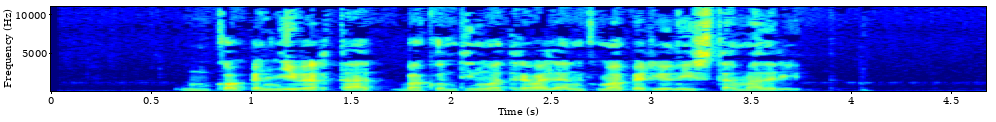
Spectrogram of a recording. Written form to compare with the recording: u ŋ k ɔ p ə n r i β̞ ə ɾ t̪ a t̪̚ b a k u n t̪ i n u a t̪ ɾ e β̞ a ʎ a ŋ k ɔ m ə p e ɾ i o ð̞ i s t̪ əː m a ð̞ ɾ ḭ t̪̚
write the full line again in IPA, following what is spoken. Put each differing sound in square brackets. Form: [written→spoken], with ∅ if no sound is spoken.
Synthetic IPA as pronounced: u ŋ k ɔ p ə n [r→ʎ] i β̞ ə ɾ t̪ a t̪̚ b a k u n t̪ i n u a t̪ ɾ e β̞ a ʎ a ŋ k ɔ m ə p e ɾ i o ð̞ i s t̪ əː m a ð̞ ɾ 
